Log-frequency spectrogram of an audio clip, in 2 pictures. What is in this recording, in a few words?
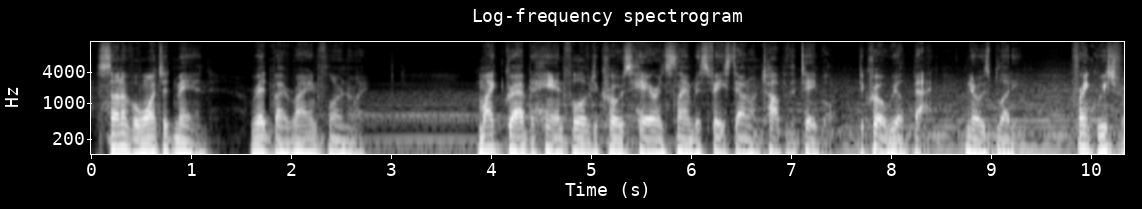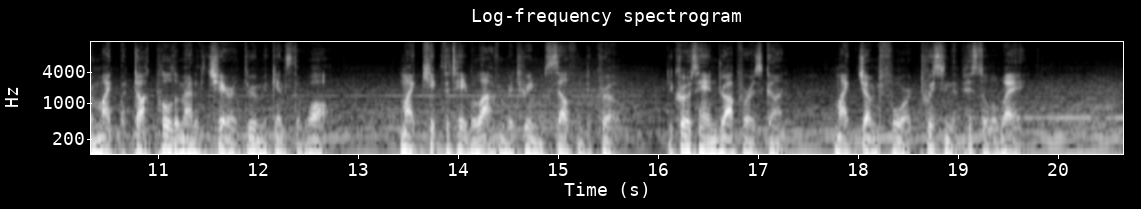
Narration Book Reading; Son of a Wanted Man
